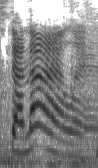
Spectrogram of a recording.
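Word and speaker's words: Staten Island: nice people and two statan dump trash don't pronounce the tea it's St Island got a black tea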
